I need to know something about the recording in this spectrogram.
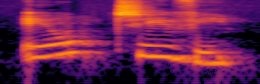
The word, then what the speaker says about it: estive: However, you will hear most Brazilians omitting the initial es. So instead of eu estive, you may hear eu tive.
